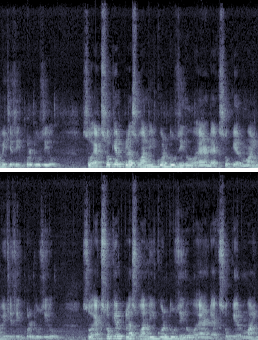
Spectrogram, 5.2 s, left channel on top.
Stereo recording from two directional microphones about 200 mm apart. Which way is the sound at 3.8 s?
40° left (ahead or behind).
